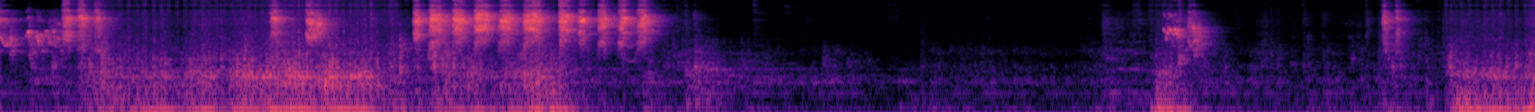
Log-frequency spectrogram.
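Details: Budgerigars talking, singing and playing in an aviary at breeding time: several seconds of dense, buzzy, scratchy chattering, then near silence broken by two short sharp chirps later on, with a low background hum.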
